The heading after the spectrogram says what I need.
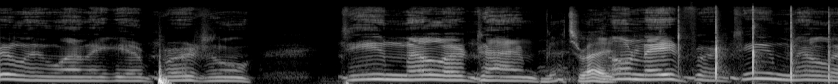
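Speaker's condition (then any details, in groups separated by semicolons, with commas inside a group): ALS; still able to speak despite expected voice loss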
